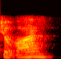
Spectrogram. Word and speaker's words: Jovan: So we're going to move on to Jovan. I hope I'm pronouncing your name correctly. Yeah, hello? Hi, did I say your name right? Yeah, that's right, Jovan. Jovan, welcome. My name is Jovan.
